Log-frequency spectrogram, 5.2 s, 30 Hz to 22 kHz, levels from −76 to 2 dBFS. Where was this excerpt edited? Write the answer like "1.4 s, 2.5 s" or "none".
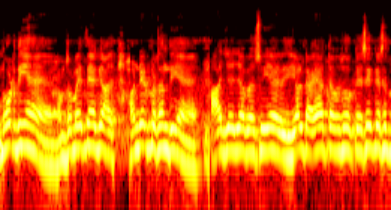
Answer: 2.7 s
